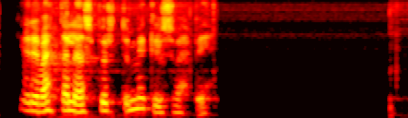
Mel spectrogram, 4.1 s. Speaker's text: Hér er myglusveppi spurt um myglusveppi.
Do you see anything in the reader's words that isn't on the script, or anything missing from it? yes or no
yes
